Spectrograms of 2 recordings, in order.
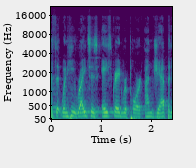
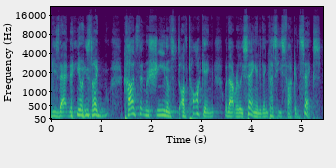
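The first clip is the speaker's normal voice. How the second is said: ordinary talk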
